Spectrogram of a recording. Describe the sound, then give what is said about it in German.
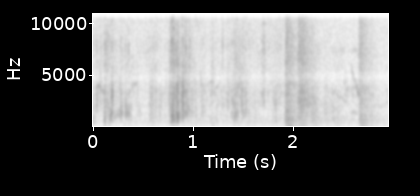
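Footsteps of a man walking on after dropping a bag into a rubbish bin: several irregular, moderately loud scuffing steps with no voices. “Da kommt Mr. Prentice mit der Tüte. Er steckt sie in den Abfalleimer und geht weiter.”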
